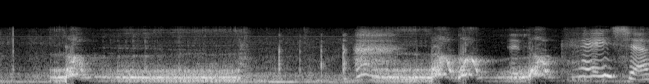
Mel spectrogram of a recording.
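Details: Pet French mastiff Chevy reacting to a huge hermit crab in a tank at home: a long low sustained growl, then sharp barks and a whiny yelp, while a person talks calmly over the noise.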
